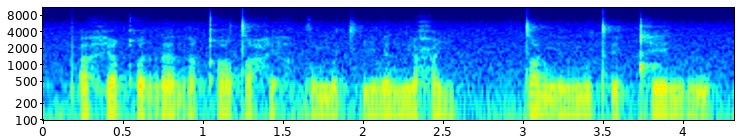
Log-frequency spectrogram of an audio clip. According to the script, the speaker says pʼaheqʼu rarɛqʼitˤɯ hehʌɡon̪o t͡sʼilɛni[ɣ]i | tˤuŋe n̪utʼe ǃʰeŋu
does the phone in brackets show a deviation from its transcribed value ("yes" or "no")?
yes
